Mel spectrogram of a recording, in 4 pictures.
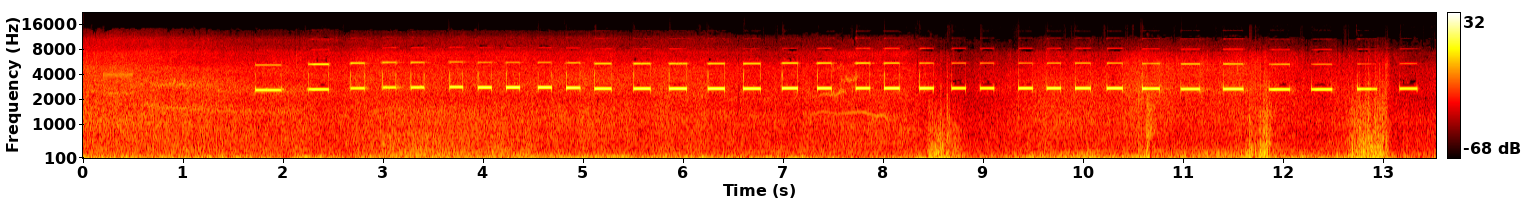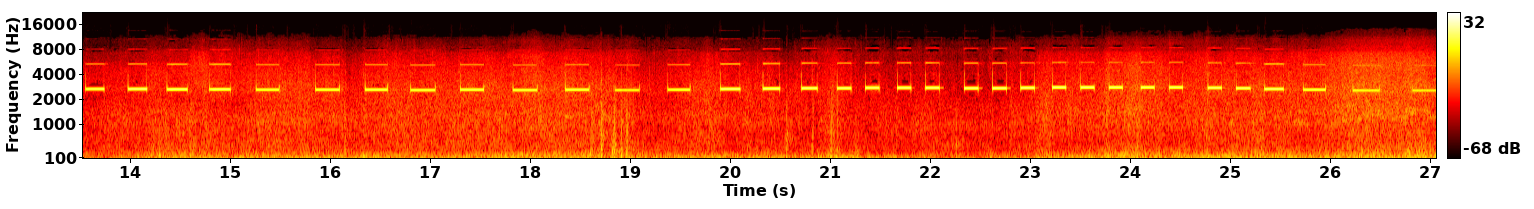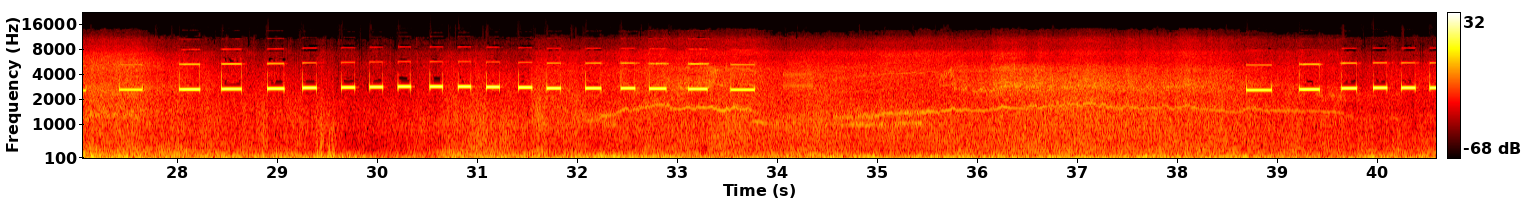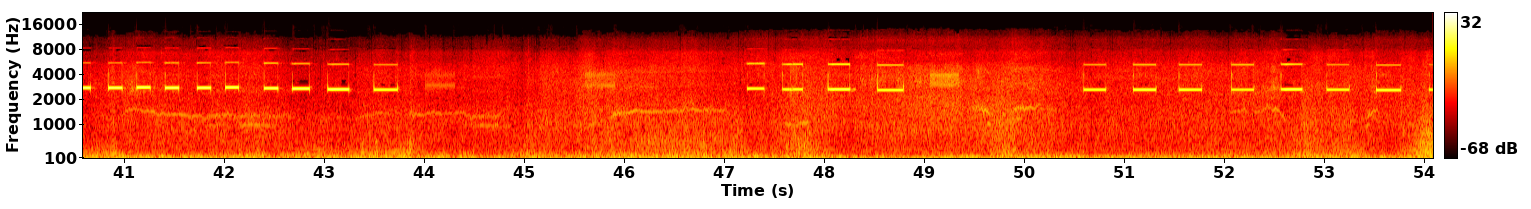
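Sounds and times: wind on microphone: 0:00.0 - 0:54.0
variometer high beeps: 0:01.6 - 0:33.9, 0:38.4 - 0:44.3, 0:47.1 - 0:49.6, 0:50.4 - 0:54.0.

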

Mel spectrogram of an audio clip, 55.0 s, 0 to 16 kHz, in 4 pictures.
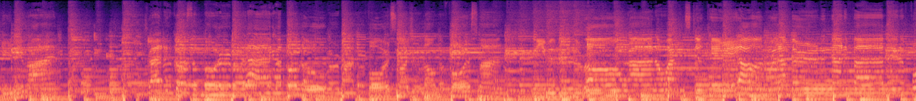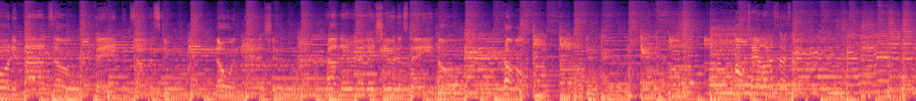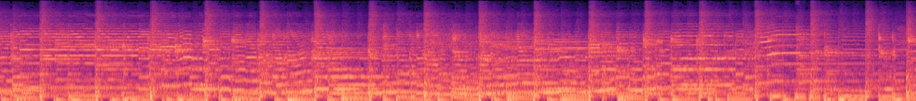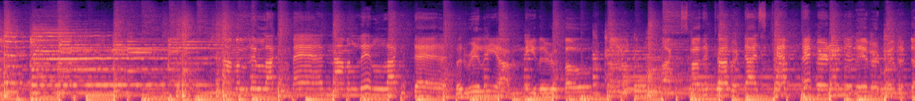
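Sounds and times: electric guitar lead: 0:00.0 - 0:47.3, 0:48.3 - 0:54.9
bass guitar: 0:00.0 - 0:54.9
drum beat: 0:00.0 - 0:54.9.

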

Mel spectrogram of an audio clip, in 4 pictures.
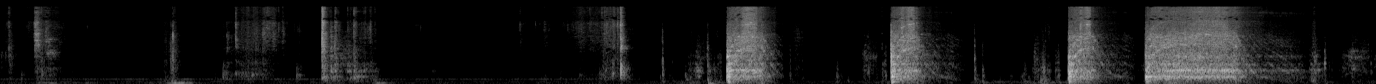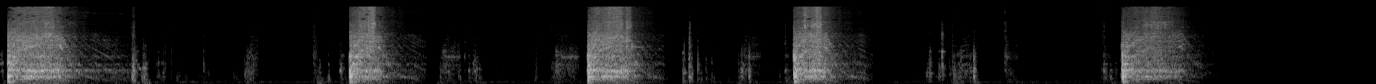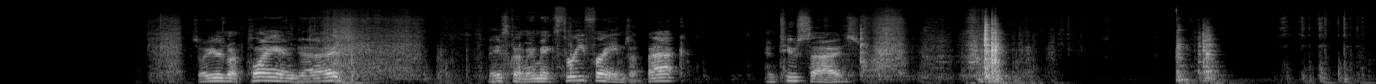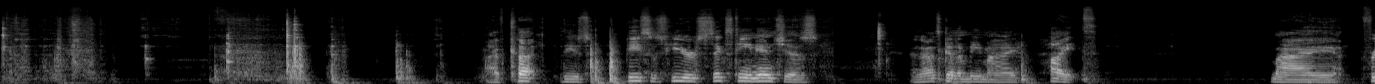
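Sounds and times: saw blade cutting wood: 0:07.2 - 0:07.8, 0:08.8 - 0:09.6, 0:10.6 - 0:15.2, 0:17.2 - 0:18.6, 0:19.3 - 0:20.4, 0:21.2 - 0:22.5, 0:24.8 - 0:25.9, 0:36.1 - 0:37.6
miter saw spinning: 0:10.7 - 0:13.1, 0:13.8 - 0:15.1
wooden strips rubbing on workbench: 0:29.0 - 0:29.4, 0:30.4 - 0:32.4, 0:36.1 - 0:38.2, 0:41.4 - 0:42.5, 0:43.4 - 0:45.8.

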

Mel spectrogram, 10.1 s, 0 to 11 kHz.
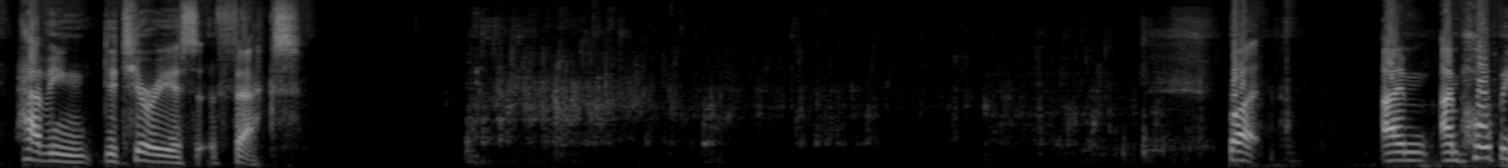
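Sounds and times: water pouring onto soil: 0:03.1 - 0:07.8.

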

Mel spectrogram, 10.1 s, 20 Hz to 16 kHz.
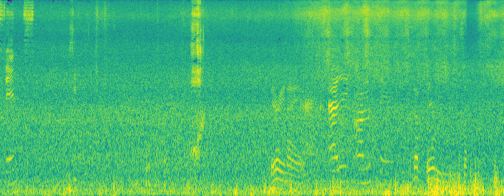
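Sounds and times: wind and surf rumble: 0:00.0 - 0:10.0.

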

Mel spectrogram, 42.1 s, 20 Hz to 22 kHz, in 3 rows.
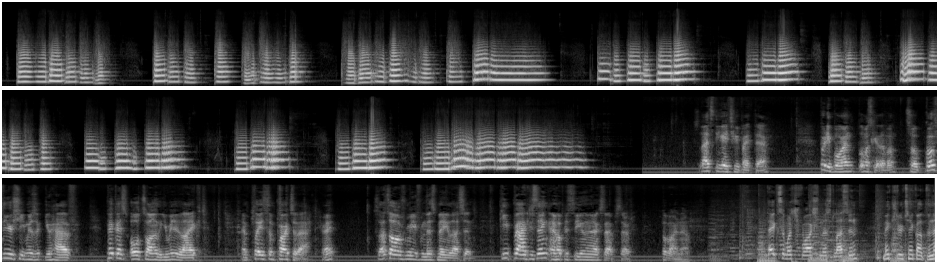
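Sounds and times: trombone solo: 0:00.2 - 0:01.7, 0:02.3 - 0:08.3, 0:08.9 - 0:10.5, 0:11.2 - 0:16.9, 0:17.5 - 0:18.4, 0:19.0 - 0:22.9, 0:38.6 - 0:42.0.

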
